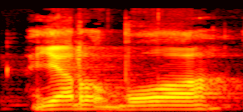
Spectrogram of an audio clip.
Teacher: را ساکن سے پہلے زبر ہے، را کو پر پڑھیں گے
